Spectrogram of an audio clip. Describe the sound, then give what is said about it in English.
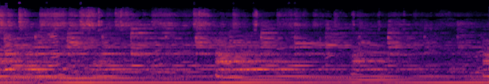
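The bells of the Temple of San Diego in central Guanajuato City, Mexico, ring continuously during the Day of the Dead, a dense, overlapping wash of sustained metallic tones reverberating throughout the city, with new strikes renewing the ringing. “The bells reverberated throughout the city as the dead made their return to reunite with their loved ones.”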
